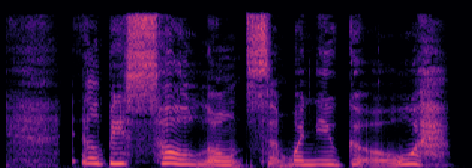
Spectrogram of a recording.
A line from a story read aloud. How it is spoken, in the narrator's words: moaned Diana for the 100th time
